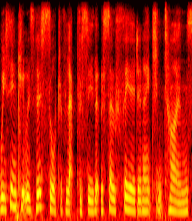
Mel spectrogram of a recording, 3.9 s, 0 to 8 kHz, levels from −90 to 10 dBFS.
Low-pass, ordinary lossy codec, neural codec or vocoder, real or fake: 7.2 kHz; Opus, 32 kbps; codec, 44.1 kHz, 3.4 kbps, Pupu-Codec; fake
